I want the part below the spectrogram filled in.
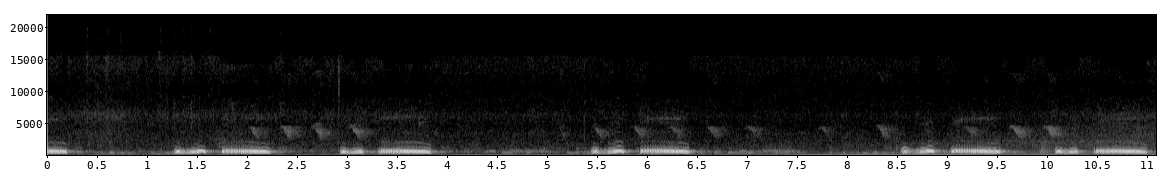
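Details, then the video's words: Lure recording of spotted dove calls: six paired cooing phrases, a stuttering lead-in then a longer mellow coo, with thin high chirps of other birds and a faint low hum late on. "Âm thanh kích chim cu gáy"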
